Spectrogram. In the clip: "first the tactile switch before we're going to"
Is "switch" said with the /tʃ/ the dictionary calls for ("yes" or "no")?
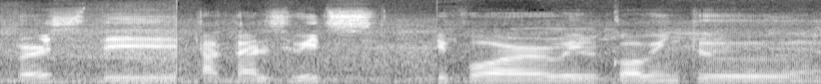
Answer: no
